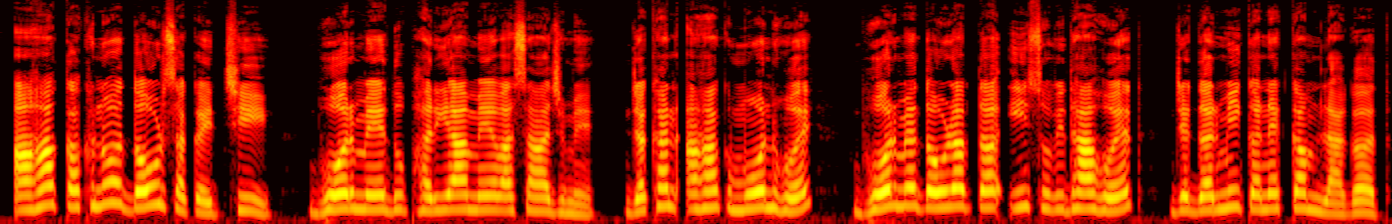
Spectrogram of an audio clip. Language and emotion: Maithili, neutral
